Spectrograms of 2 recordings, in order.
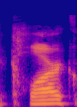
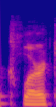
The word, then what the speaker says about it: clerk: an interesting thing here you might have heard heard people say Clark or clerk you might have heard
